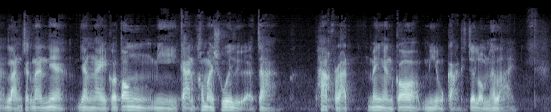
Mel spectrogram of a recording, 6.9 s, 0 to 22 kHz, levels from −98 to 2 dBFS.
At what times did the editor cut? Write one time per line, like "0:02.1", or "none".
none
